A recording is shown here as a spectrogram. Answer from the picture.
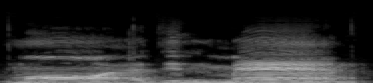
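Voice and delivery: drawn-out, clear "ম as in man"; slow model pronunciation. Shown as a demonstration. Teacher modelling the sound for students, slow and clear. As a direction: stretch "man" slowly for the class to copy. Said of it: "এরপরে আমরা যেটা শিখবো".

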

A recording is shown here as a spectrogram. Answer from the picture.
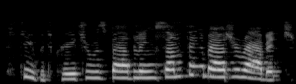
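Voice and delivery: high, loud, scornful put-down; disdainful cat. A narrator's reading. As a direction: sneer it as a haughty cat.

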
